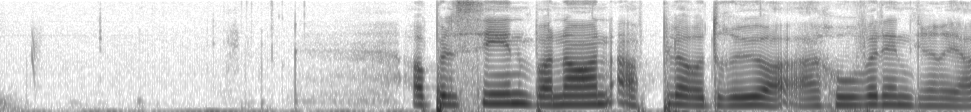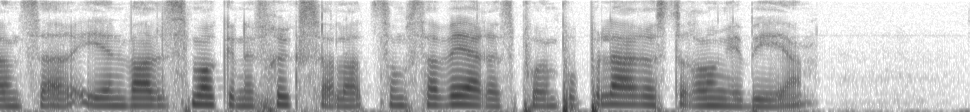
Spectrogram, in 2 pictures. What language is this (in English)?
Norwegian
